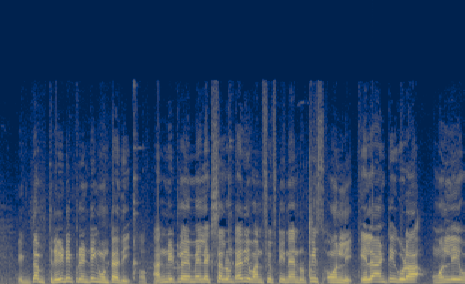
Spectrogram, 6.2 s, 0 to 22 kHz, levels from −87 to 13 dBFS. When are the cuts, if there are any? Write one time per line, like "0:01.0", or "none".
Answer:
none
